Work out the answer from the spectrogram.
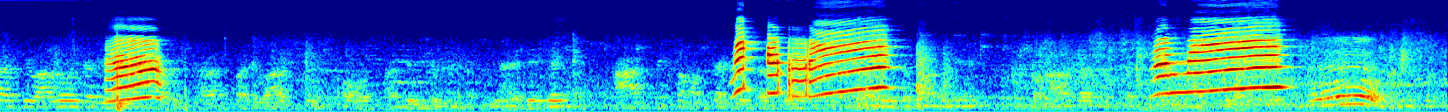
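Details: Talking Alexandrine parrot saying mummy: three loud, harsh, rising squawk-like utterances spaced several seconds apart over a low murmur of indoor background noise.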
